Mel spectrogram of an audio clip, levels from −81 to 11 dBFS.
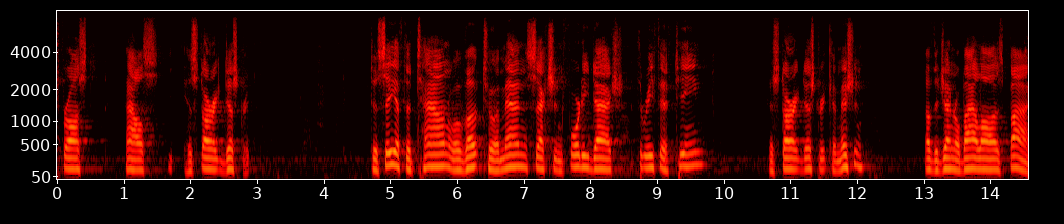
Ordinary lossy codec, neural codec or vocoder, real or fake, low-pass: MP3, 64 kbps; none; real; 7.2 kHz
